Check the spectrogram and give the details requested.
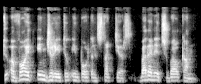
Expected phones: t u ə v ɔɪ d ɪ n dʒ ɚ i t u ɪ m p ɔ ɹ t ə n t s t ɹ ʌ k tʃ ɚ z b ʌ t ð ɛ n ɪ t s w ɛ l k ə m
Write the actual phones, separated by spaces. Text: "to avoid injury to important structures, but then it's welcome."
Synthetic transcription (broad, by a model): t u ə v ɔɪ d ɪ n dʒ ɚ i t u ɪ m p ɔ ɹ t ə n t s t ɹ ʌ k tʃ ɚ s b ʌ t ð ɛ n ɪ t s w ɛ l k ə m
